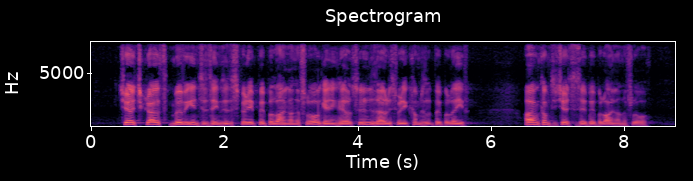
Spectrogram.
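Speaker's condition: Parkinson's disease; shaking

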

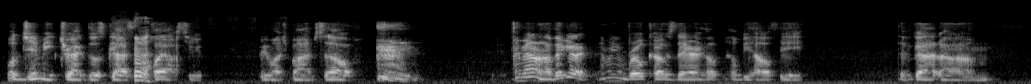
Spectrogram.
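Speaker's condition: No condition

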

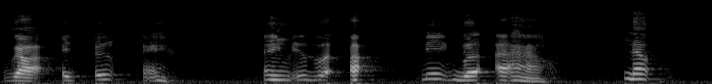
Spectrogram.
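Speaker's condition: Cerebral palsy

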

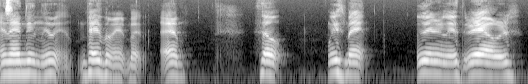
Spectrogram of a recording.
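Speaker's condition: Cerebral palsy; limited use of arms

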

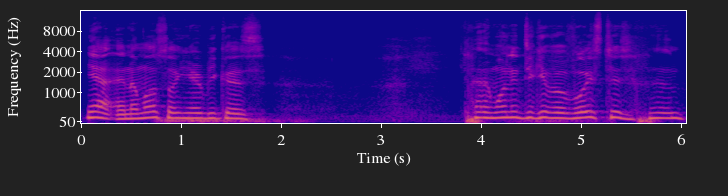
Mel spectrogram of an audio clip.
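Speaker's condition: Quad spastic cerebral palsy; spastic quadriplegic cerebral palsy

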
